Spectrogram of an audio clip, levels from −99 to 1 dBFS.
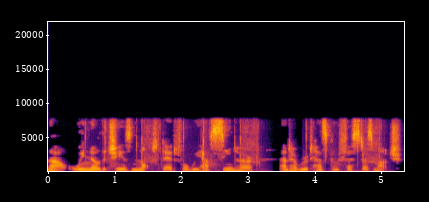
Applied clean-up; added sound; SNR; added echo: neural mask model Resemble Enhance denoiser.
